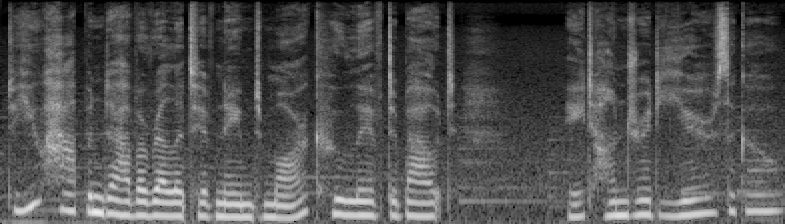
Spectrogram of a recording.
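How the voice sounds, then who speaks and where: A woman playing a courteous, reflective, dignified travelling performer in a video game, with measured formal delivery. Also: lowish voice, dark tone, natural voice. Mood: curious. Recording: music under the voice.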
